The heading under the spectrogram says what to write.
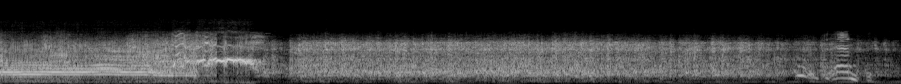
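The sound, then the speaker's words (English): A loud, steady roar of a train approaching and rumbling along the track fills the scene, with a brief tonal whistle-like sound at the start and a shouting voice near the end. “It's caught in the train! Hey, it's not coming down your track. It's coming down this one!”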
